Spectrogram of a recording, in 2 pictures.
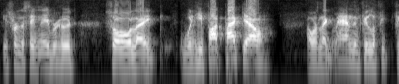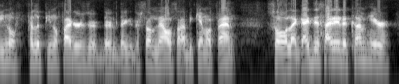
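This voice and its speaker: A man's voice: mid-range voice, normal speed, a bit bright. A man in his forties from Tijuana, Mexico, telling personal stories in a casual, rambling way and often repeating himself. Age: 40s. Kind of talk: casual chat, personal storytelling.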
